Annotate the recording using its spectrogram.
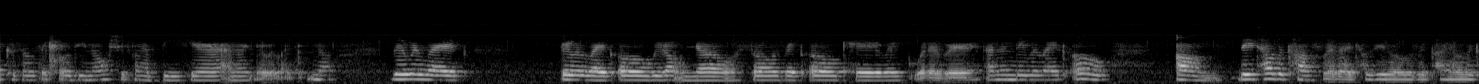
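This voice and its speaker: A teenage girl chats through a makeup storytime, rambling and swearing freely. Her voice is gravelly with vocal fry. It bounces around an echoey room on a slightly muffled recording, with faint noise underneath. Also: medium pitch, a little mellow. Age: teens. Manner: rambling, filler-heavy, profane and blunt. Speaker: beauty vlogger. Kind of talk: casual storytime chat while doing makeup.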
